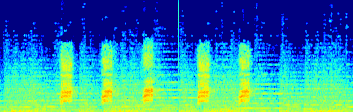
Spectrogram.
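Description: A white domestic duck quacking five times, short quacks about a second apart, over background music.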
